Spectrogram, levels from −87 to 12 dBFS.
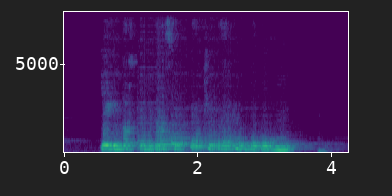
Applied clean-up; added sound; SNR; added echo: neural separator model SepFormer DNS4.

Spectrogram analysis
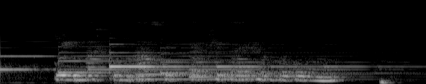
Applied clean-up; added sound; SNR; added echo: none; Piano; 1 dB; reverberation time 0.6 s.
